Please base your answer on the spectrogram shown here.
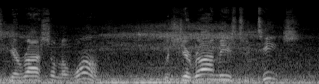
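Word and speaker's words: ירושלים: It says, "Run ye to and fro through the streets of Jerusalem," which the word Jerusalem in the Hebrew, which is the proper way to say it, it's Yerah Shalom, which Yerah means to teach, and Shalom means of peace.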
